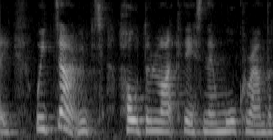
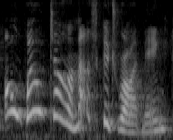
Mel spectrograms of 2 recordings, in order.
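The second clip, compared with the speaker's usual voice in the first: high, loud mock praise; bright burst of pretend approval, much higher; imitating delighted mum; 9 semitones higher, 5 dB louder than usual. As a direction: gush like an impressed mum. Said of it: "At first she said".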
